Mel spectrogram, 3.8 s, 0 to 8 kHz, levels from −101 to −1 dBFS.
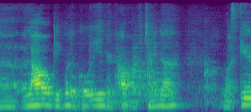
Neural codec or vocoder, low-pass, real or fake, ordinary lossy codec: codec, 44.1 kHz, 2.6 kbps, SNAC; 7.2 kHz; fake; none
